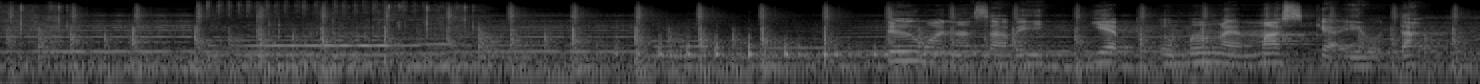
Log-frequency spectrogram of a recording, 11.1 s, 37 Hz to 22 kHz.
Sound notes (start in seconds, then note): 4.2 knocking sound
